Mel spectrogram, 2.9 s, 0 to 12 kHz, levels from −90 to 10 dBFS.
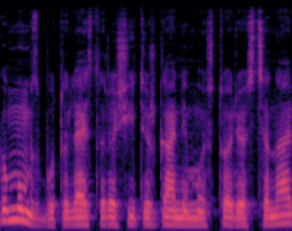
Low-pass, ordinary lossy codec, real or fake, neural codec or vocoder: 10.8 kHz; MP3, 64 kbps; real; none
